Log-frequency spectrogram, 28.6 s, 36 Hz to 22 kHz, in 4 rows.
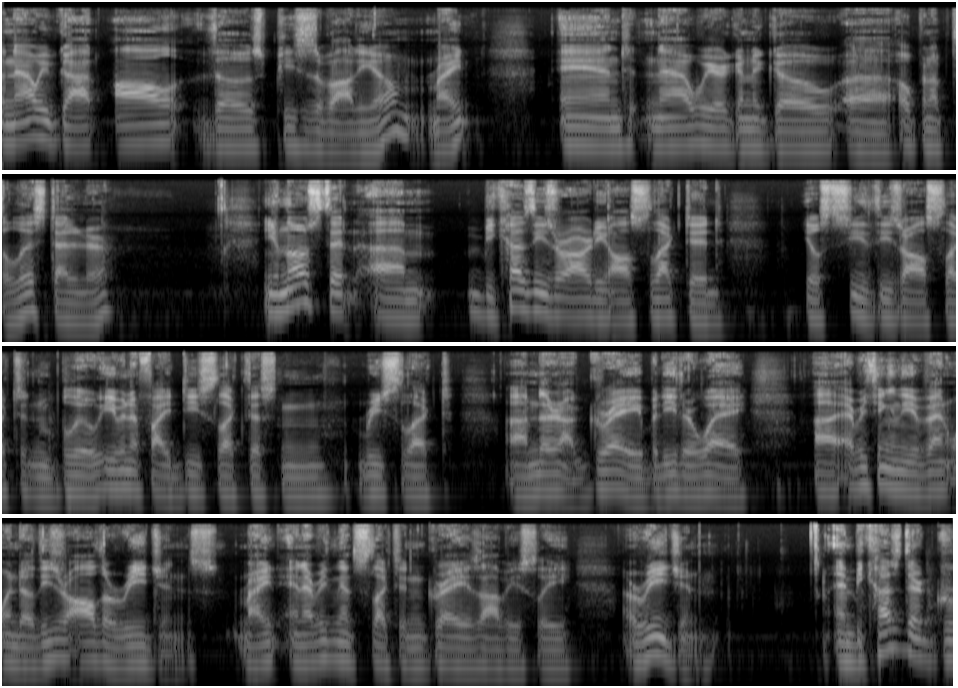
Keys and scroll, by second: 7.8 d, 17.2 super+a.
